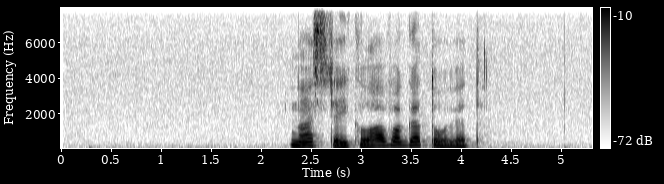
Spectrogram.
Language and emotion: Russian, neutral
